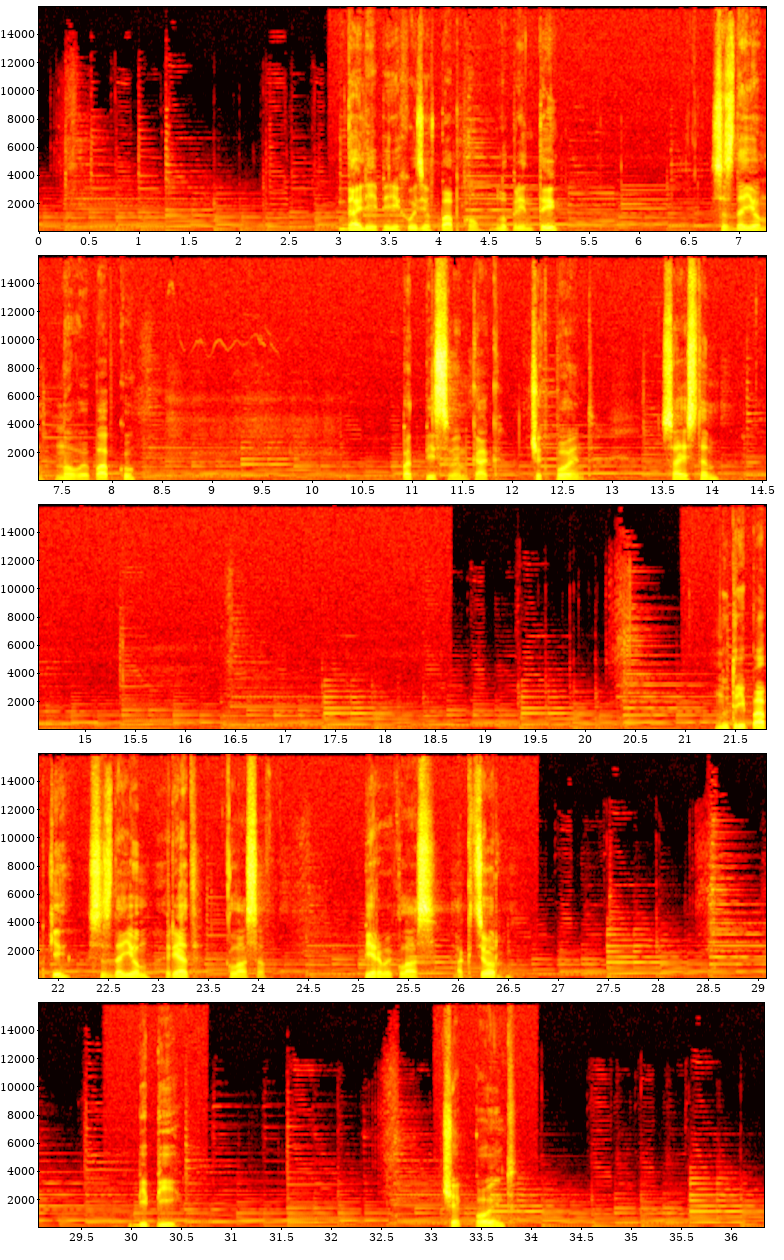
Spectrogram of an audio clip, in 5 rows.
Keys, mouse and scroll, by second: 1.3 middle click, 3.8 click, 5.5 click, 5.7 click, 6.6 right click, 8.4 click, 13.1 c, 14.3-19.4 typing, 22.0 click, 23.9 right click, 25.4 click, 26.4 click, 29.3-30.4 typing, 32.7 c, 33.8 BackSpace, 34.8-36.3 typing.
